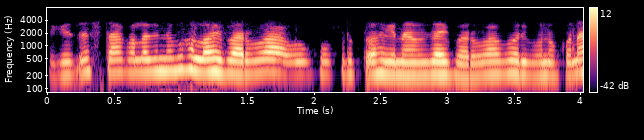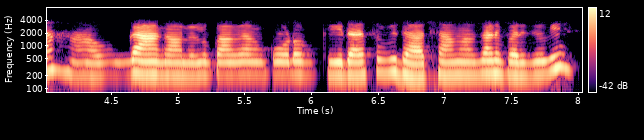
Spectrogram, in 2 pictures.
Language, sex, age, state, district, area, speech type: Odia, female, 45-60, Odisha, Angul, rural, conversation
